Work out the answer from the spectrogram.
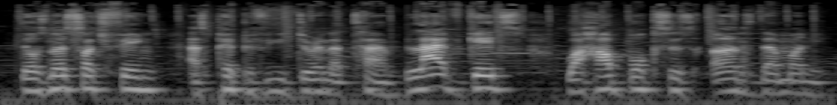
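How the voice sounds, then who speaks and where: Male explainer-video narrator, mid-pitched, reading from a script with the odd stumble, music underneath. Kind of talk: scripted narration, read aloud. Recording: music behind the voice. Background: background music.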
